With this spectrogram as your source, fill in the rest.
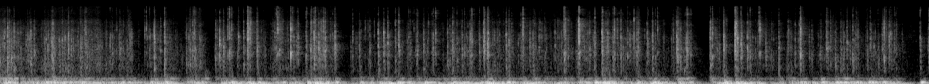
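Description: Fingertips of both hands type rapidly on a full-size black plastic Microsoft keyboard resting on a table. The result is a dense, steady stream of short plastic key taps and clicks with a heavy low-end thump beneath them. The crisp, bright click tops stay faint, and each tap dies away almost instantly.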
